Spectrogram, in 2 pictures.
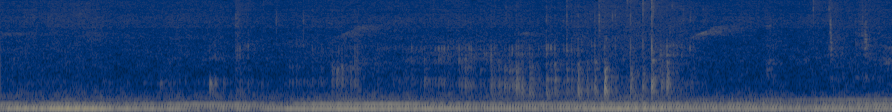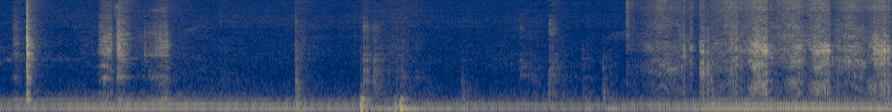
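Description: Metal spoon scraping rapidly against a stainless mesh strainer, pushing blended rice batter through the sieve; the scraping starts near the end. Before it there are a few light knocks against the metal, over a steady low hum.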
